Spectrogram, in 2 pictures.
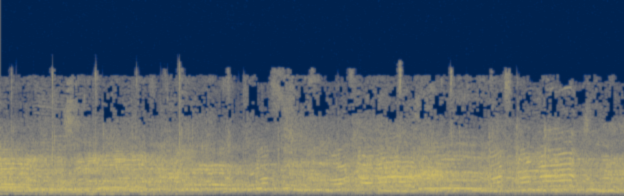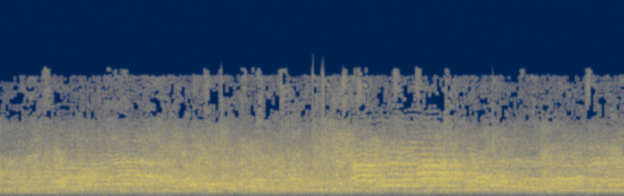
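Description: A crowd chatters and calls out throughout a large echoing hall.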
